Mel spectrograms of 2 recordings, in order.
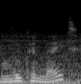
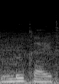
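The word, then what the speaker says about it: mookaite: and vendors thanks i used to call this material mooca knight which is not the way you pronounce it i do believe it's called mookite in luke oh yeah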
